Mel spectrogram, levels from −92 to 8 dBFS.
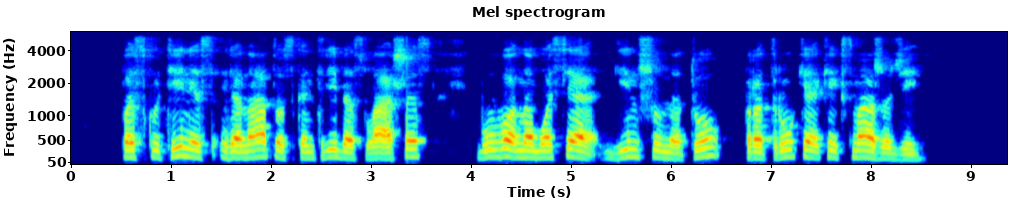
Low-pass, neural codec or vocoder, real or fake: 5.4 kHz; vocoder, 44.1 kHz, 128 mel bands every 256 samples, BigVGAN v2; fake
